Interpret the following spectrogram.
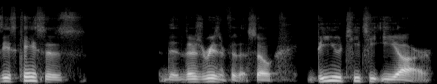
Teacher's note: butter in American English, it's spelled with two T's, but it's just a flap D. Okay, it becomes a flap D because we have all the parameters there to create the flap D.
